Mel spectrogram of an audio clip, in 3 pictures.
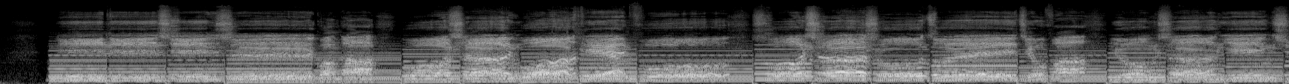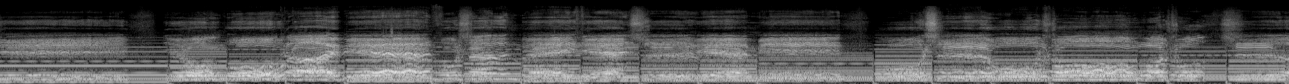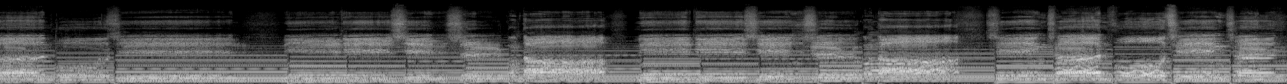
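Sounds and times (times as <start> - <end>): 
four-part choir singing: 0.5 - 38.6.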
